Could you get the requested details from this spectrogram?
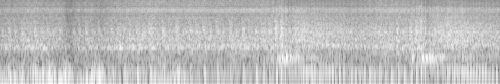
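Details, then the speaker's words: Honda Grom idle just after installing a Chimera aftermarket intake; deep, steady low thump with an even beat, no misses or rattles, noticeably deeper than before; normal idle. "So, I don't know if you guys can hear it, but listen to this. It sounds so much deeper."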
